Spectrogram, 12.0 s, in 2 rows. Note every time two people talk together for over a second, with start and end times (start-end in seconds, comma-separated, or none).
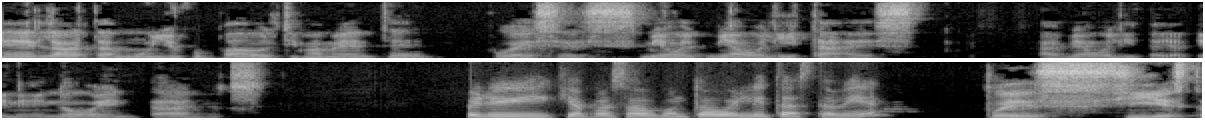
none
